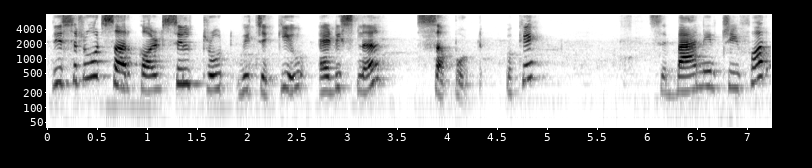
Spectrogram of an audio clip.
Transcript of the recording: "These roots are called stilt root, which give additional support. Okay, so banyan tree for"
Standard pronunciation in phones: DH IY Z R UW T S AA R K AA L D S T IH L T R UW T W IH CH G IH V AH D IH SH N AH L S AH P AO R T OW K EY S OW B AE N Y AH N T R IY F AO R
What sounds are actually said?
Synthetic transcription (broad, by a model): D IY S R UW T S AA R K AA L D S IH L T R UW T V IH CH G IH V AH D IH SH N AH L S AH P AO R T OW K EY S B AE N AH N T R IY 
